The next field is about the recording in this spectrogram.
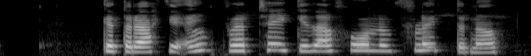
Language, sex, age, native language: Icelandic, female, 15, Icelandic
